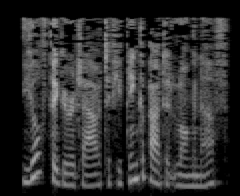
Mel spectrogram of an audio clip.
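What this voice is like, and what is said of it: Charming put-on British accent. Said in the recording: “in a charming British accent”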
